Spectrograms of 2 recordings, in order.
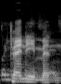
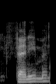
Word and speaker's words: Feynman: Feynman, I think. Feynman.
